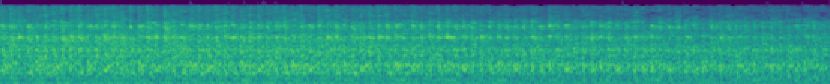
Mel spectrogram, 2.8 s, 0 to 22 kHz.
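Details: MCI coach with Detroit Diesel S60 DDEC6 (425hp @ 2100rpm) after repairing the external engine wiring harness: steady, even idle with a smooth beat and no stumble, all 6 cylinders firing.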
